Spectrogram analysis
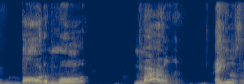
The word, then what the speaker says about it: Maryland: say Baltimore Maryland Not Baltimore Maryland but Baltimore Merlin and I mean people that's all over the country they say it right they say Baltimore Maryland to give you an example when I was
